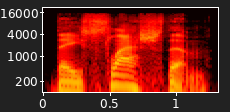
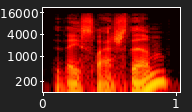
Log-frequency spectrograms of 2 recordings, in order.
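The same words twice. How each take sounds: First: The stress falls on slash. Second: The stress is not on slash.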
